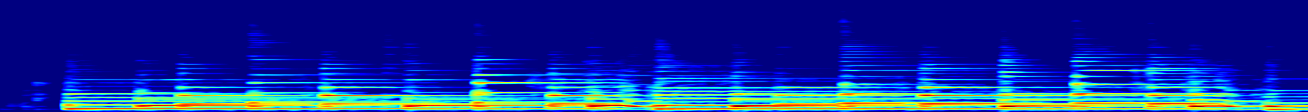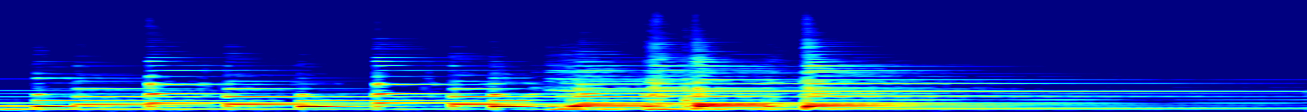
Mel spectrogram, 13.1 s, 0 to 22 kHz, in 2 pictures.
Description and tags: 3 Chords by Classical Guitar
This is the sequence with 3 chords on classic acoustic nylon-string guitar, playing by arpeggio, gently and quilty. Minor sentimental mood. Clean signal, without reverb or another different effect.
Chords, quilty, arpeggio, nylon, clean, acoustic, classic, guitar, chord, animato, sentimental, atmosphere, gently, minor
